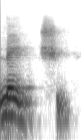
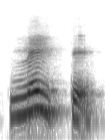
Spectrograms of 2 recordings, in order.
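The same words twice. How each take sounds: First: It is said in a Rio de Janeiro accent. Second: It is said in an inland Brazilian accent. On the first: "eu morei no Rio de Janeiro por três anos e eles falavam" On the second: "aqui onde eu moro, que é mais no interior, eles falam"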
